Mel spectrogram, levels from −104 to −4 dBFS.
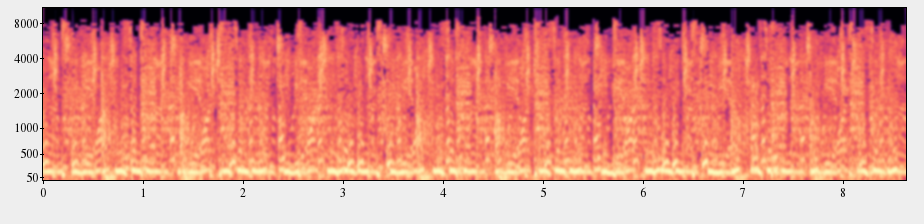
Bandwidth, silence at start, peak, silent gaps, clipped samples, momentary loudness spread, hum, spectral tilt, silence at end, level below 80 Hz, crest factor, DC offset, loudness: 9 kHz; 0 s; 0 dBFS; none; under 0.1%; 1 LU; none; -5 dB/octave; 0 s; -22 dBFS; 6 dB; under 0.1%; -7 LUFS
